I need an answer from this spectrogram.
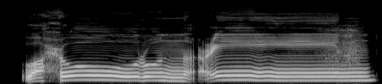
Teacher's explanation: ہا کی آواز حلق کے درمیان والے حصے سے نمایاں ادا کریں گے، را کو پر پڑھیں گے، عین کی آواز بھی نمایاں کریں گے۔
